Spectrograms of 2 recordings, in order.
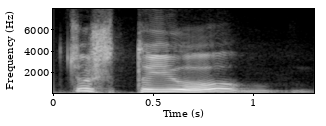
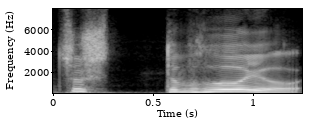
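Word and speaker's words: чувствую: এখানে এই যে ভে, এই তের পরে যে ভে, এটার উচ্চারণ একেবারে সফট হবে, কিন্তু উচ্চারণটা চুস্তভুয় এভাবে হবে না। চুস্তুয় চুস্তুয় মানে ডিরেক্ট ডিরেক্ট তুইও হবে না, তুভুইও হবে না, এই দুটার মাঝামাঝি উচ্চারণ হবে।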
